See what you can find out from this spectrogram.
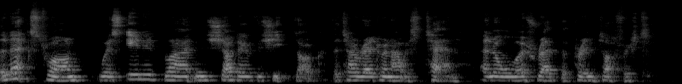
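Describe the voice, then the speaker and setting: With a Stoke accent, a woman speaks at a moderate pace in a medium-pitched voice. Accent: Stoke (Potteries). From Stoke-on-Trent, England. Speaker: author, book vlogger. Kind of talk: casual chat, partly read from notes.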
